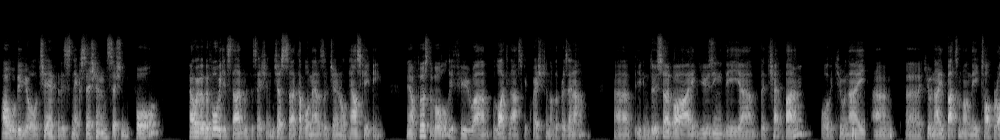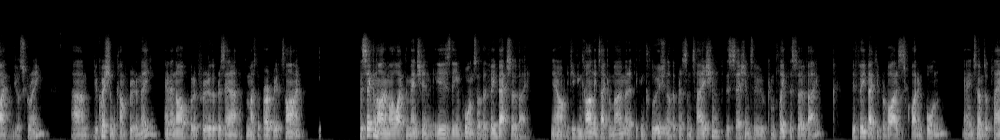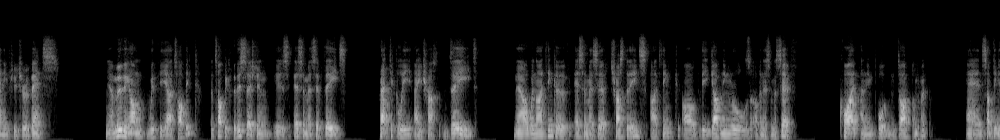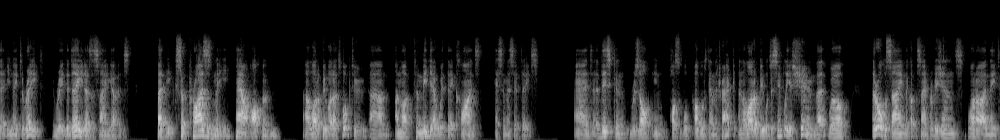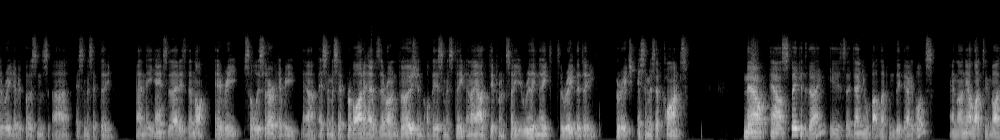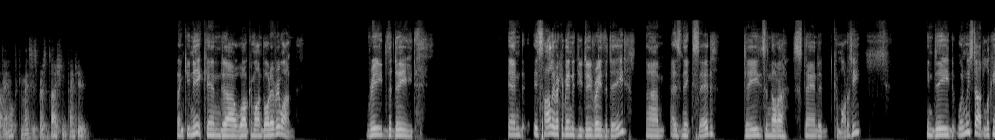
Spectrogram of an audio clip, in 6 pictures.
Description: Took place at: Online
